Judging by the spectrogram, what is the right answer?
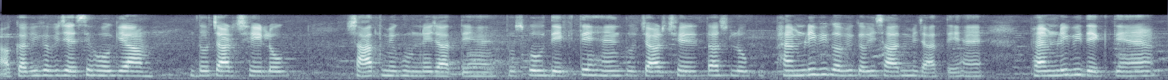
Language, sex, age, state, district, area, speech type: Hindi, female, 45-60, Uttar Pradesh, Mirzapur, urban, spontaneous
